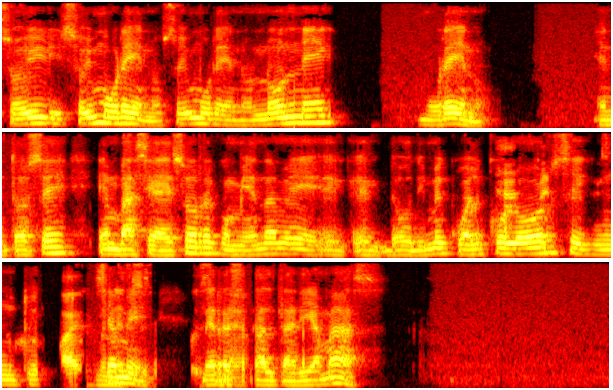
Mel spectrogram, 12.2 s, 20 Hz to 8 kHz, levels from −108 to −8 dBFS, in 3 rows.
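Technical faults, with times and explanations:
0.31–6.84 s and 10.5–11.0 s: background gated by the echo canceller. The room sound behind the talker dips by up to about 40 dB and returns, adding up to roughly three seconds in the first stretch and half a second in the second. While the far side played through the loudspeaker, the echo canceller clamped the microphone hard, then released it.
1.93–1.95 s: concealed Bluetooth headset packet loss. A brief buzzy, slightly held tone replaces about 22.5 ms of sound, which fits three lost headset frames. The receiver filled the gap by repeating the best-matching recent stretch of waveform, with a faint warble as real audio resumes.
7.12–9.45 s: speech suppressed in double talk. The talker's voice dips by roughly 40 dB, for about two seconds in total. The likely cause is both sides speaking at once, so the echo canceller could not tell its own talker from loudspeaker echo and turned everything down.
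9.08–10.17 s: echo leak. A second copy of the voice trails the original by about 314 ms, roughly 15 dB quieter. Its likely source is a loudspeaker at one end whose echo canceller left part of the pickup unremoved, so the remnant was sent back down the call.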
